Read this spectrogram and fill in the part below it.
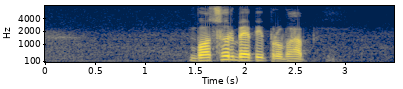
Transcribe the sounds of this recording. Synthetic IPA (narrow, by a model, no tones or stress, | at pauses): bʌt͡sʰorbjapiprobʱab̚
